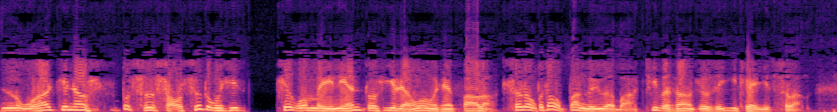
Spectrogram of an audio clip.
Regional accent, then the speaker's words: Nanjing, Jiangsu, China; 我是南京的学员。今年84岁了。

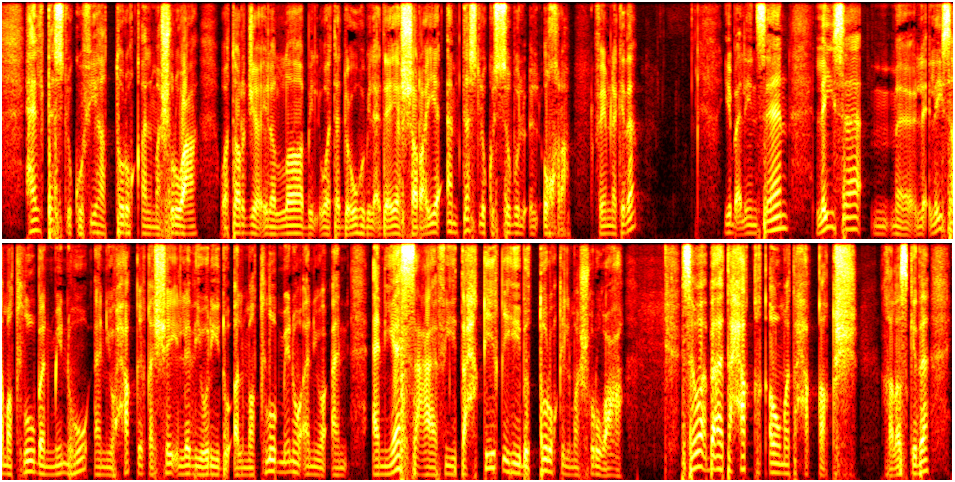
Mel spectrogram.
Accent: Egypt; احنا دلوقتي عندنا في مصر

